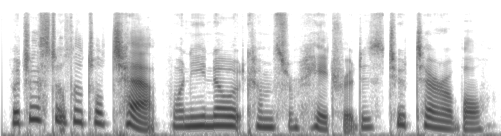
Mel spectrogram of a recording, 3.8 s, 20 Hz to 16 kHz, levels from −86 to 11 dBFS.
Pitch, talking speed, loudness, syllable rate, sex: 210 Hz, 240 wpm, -20 LUFS, 5.7 syllables/s, female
